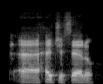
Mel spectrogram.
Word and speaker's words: Hechicero: Do you know how to pronounce his Oh, name? Hechicero.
